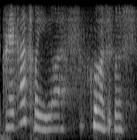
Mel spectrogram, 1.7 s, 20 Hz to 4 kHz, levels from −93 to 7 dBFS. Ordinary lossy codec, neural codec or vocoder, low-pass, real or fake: none; codec, 16 kHz, 0.5 kbps, X-Codec, HuBERT features, trained on general audio; 3.6 kHz; fake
